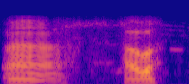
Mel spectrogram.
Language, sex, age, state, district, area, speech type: Tamil, male, 60+, Tamil Nadu, Kallakurichi, urban, conversation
